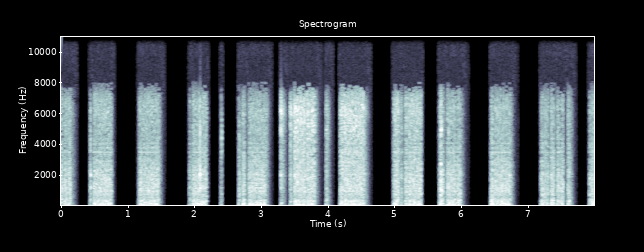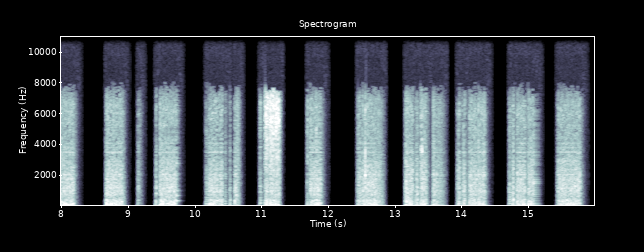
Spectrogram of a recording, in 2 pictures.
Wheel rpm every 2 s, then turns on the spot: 0, 0, 0, 0, 0, 0, 0, 0.
none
